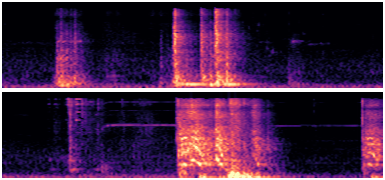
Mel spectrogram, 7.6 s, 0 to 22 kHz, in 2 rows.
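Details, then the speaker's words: 2003 Suzuki Hayabusa, first start after repair (fresh oil, filter, coolant hoses): short cranking bursts catch briefly then die, repeated several times; fires but won't keep running, owner suspects tip-over sensor. "it when it starts and stops like that that's usually the tip over sensor maybe I need to just whack it and reset"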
